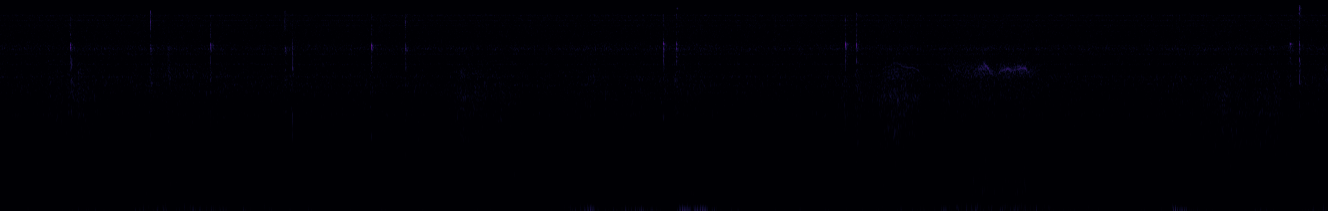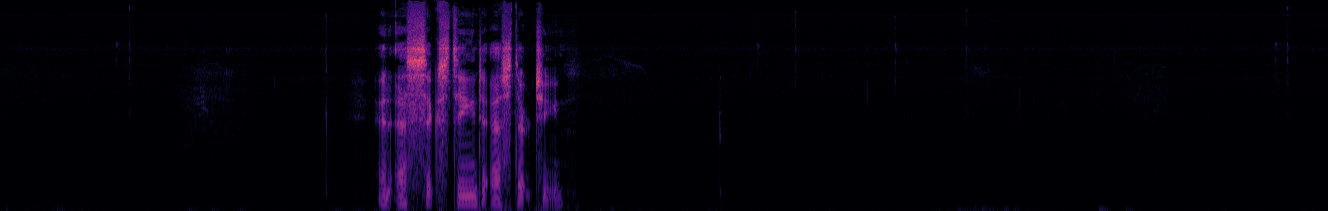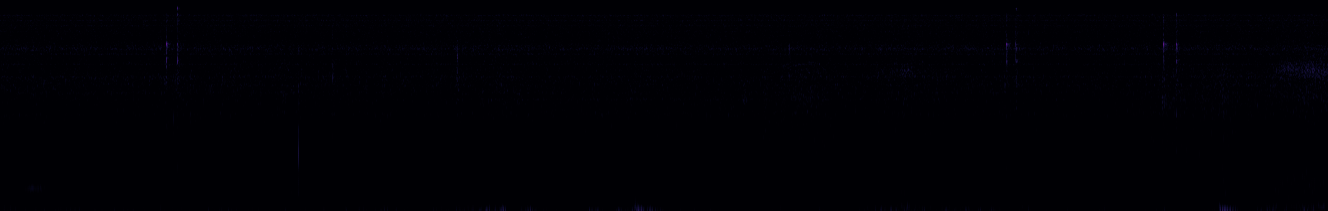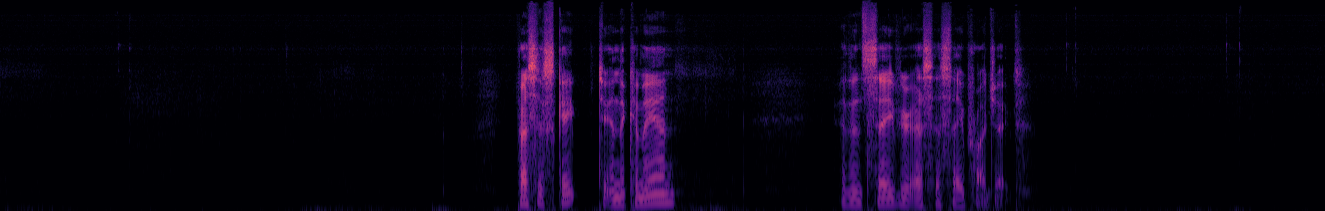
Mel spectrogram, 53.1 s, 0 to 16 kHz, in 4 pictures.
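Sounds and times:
computer mouse clicks: 2.8s - 3.1s, 6.6s - 7.0s, 8.4s - 8.7s, 12.8s - 13.2s, 14.4s - 14.8s, 26.0s - 26.4s, 28.2s - 28.5s, 36.6s - 36.9s, 38.1s - 38.5s, 41.0s - 41.4s, 50.4s - 50.8s, 52.0s - 52.4s
faint hiss: 44.4s - 50.2s.

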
